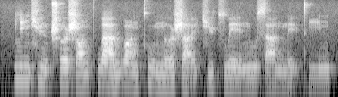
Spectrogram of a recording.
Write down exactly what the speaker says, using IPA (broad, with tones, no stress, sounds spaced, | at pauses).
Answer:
l i˦ ŋ ɕ y˥˨ n ʈ͡ʂʰ ɤ˦ ʂ ɑ˨˦ ŋ pʰ w ä˥˨ ɻ w ɑ˥˨ ŋ kʰ u˥˨ n̪ ɤ˨˦ ʂ a̰˨˩ ɪ̯ t͡ɕ y˦ t͡s w e˥˨ ɪ̯ n̪ u˦ s a˨˦ n m ḛ˨˩ ɪ̯ t̪ʰ i˦ n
